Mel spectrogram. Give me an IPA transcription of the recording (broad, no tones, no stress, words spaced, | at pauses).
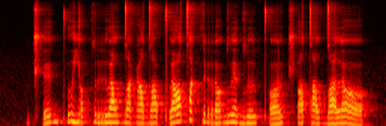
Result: t͡ʃʼøɡpʼujɔk ruldˤøɡœ dˤøpʼuə̯tˤyk rɔɡlœɡ lulpʼɔlt͡ʃʼytˤœl dˤul ɔ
